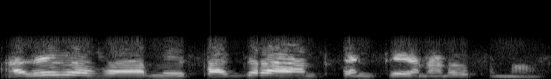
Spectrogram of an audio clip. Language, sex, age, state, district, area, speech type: Telugu, female, 60+, Andhra Pradesh, Nellore, rural, conversation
